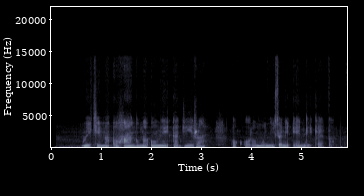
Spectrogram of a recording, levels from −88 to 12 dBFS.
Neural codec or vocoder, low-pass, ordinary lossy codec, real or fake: codec, 32 kHz, 1.9 kbps, SNAC; 14.4 kHz; none; fake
